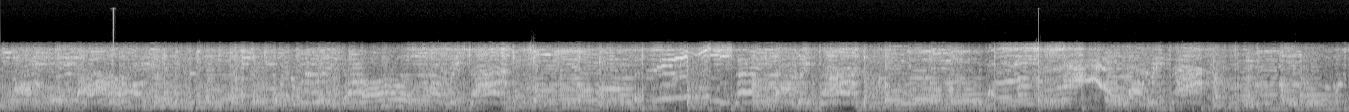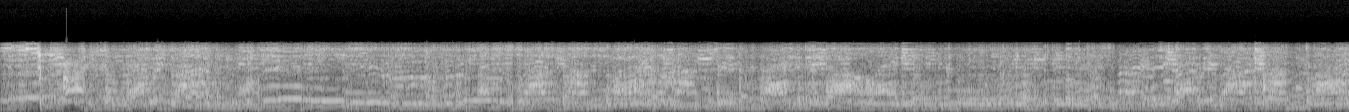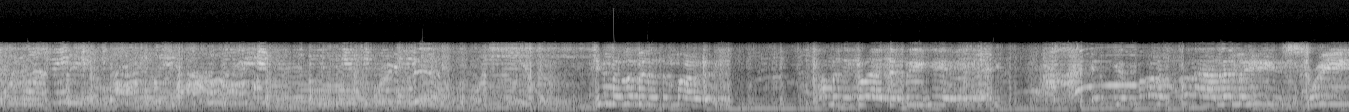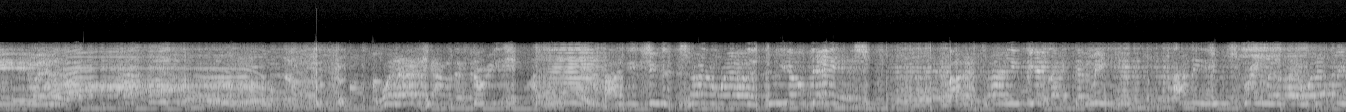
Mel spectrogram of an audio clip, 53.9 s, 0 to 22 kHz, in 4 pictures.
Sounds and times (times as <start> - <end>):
Music: 0.0 - 53.9.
